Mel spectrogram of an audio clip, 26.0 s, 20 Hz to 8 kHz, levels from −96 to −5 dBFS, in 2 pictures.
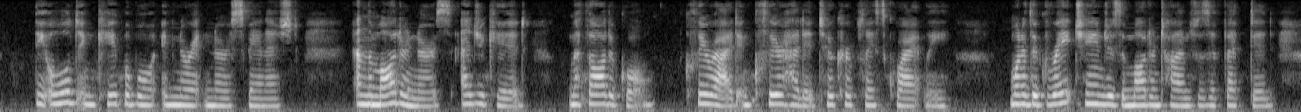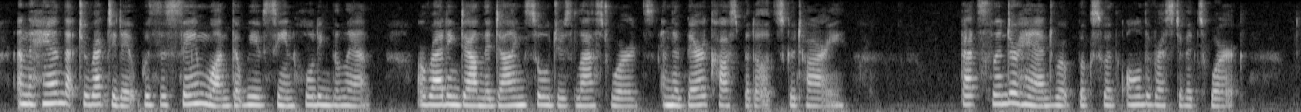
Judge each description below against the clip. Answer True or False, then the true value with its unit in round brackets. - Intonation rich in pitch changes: False (2.4 semitones)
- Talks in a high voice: True (220 Hz)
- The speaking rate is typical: True (170 wpm)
